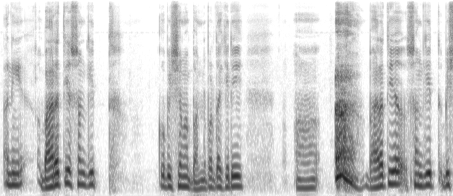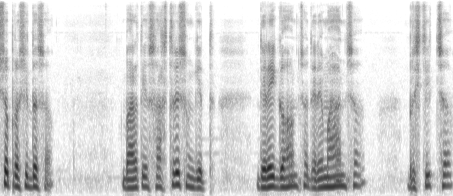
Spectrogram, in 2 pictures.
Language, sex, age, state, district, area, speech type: Nepali, male, 45-60, West Bengal, Darjeeling, rural, spontaneous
